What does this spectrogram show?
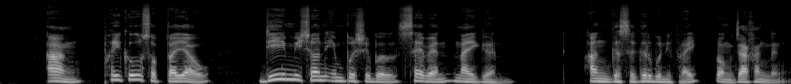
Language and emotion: Bodo, happy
